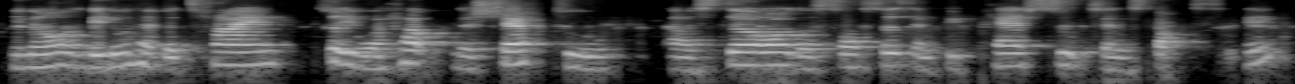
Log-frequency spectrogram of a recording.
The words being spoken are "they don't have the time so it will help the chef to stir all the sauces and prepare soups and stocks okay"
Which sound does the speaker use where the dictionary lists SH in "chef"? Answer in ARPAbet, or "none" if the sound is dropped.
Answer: SH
